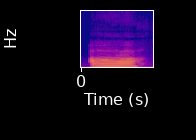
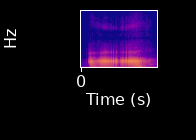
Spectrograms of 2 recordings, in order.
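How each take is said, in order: First: The pitch stays high and level throughout. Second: The pitch starts low, dips, then rises. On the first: "is high and steady" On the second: "is even lower. It first dips down, then rises"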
